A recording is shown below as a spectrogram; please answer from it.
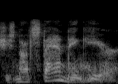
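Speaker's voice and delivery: hushed whisper under the breath. Answering the man he calls sir about someone nearby, whispering. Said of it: "Then why are you whispering?".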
